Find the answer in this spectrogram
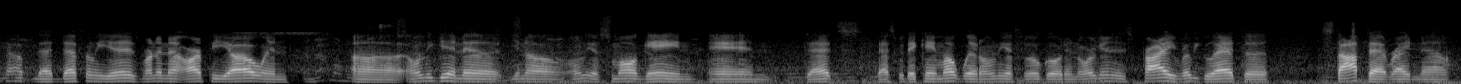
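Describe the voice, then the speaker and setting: A man's voice: medium pitch, moderate pace. Laid-back male color commentator, lo-fi. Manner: relaxed, rambling analysis with fillers.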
